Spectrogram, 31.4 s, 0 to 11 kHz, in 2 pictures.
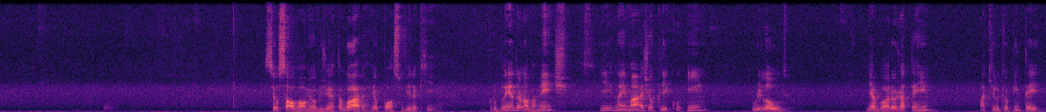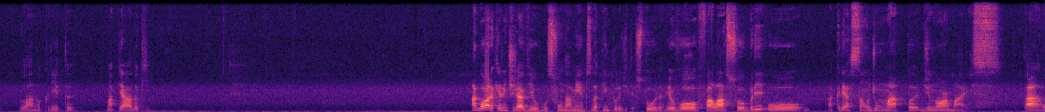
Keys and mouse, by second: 10.9 click, 13.8 middle click, 14.4 ctrl+middle click, 14.9 middle click, 15.5 shift+middle click, 15.9 middle click, 16.5 ctrl+middle click, 17.2 middle click, 18.7 ctrl+middle click, 19.3 shift+middle click, 20.0 ctrl+middle click, 20.7 middle click, 23.4 middle click, 24.0 ctrl+middle click, 24.1 ctrl+middle click.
